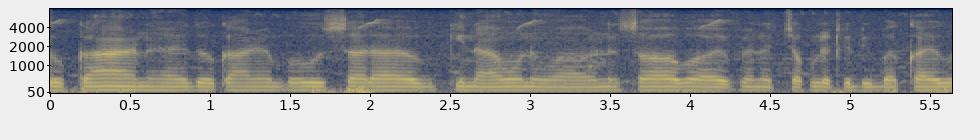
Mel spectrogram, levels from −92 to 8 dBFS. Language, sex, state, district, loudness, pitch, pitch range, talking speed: Bajjika, male, Bihar, Vaishali, -18 LUFS, 130 Hz, 125-130 Hz, 160 wpm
